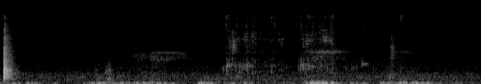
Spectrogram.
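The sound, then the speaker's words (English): Liquor for shots splashes into a glass in several short, uneven pours, fairly quiet, opening with a sharp clink; no one speaks. “Pour some in your glass.”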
